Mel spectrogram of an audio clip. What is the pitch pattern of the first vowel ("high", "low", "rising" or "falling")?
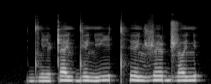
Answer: low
